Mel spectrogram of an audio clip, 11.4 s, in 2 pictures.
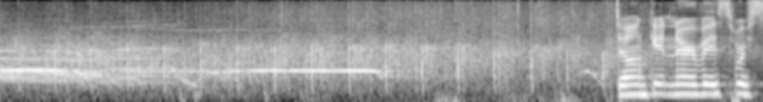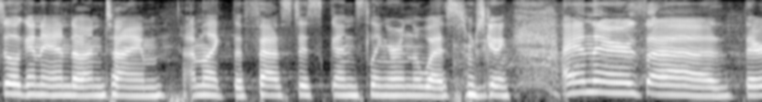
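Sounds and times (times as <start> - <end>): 
audience applause at a church women's event: 0.0 - 5.2
speech: 4.6 - 11.4.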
